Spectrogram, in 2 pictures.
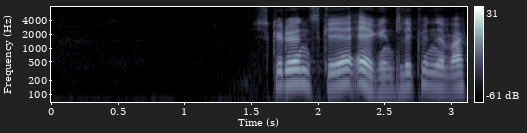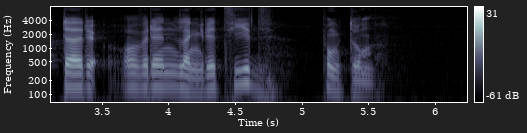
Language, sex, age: Norwegian, male, 35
